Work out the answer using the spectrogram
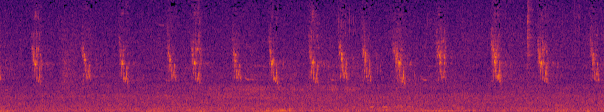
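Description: A small bird chirping over and over, short high notes that each drop in pitch, about two a second, over a steady background hiss.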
